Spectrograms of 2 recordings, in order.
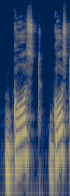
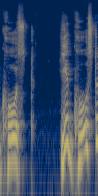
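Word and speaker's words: ghost: क्या होता है भूत और कई लोग इसे गलत भी प्रोनाउंस करते हैं इसे कहते हैं घोस्ट यह घोस्ट नहीं होता हमेशा ध्यान रखना है ये क्या है घोस्ट गोस्ट और यह इसे दो तरीके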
